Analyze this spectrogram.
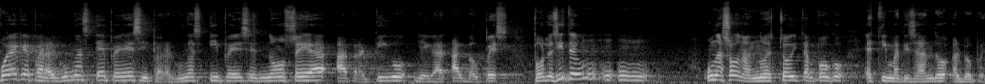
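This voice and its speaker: A man's high voice, its pitch varying in an ordinary way. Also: moderate pace. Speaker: senator. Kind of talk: heated debate. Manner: halting.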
